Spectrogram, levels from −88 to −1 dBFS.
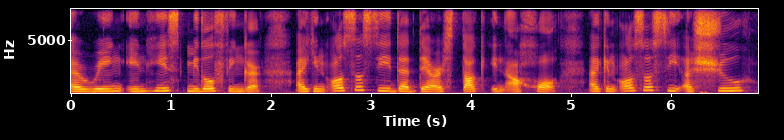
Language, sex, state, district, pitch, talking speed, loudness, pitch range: English, female, Nagaland, Kohima, 220 Hz, 200 wpm, -19 LUFS, 210-255 Hz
